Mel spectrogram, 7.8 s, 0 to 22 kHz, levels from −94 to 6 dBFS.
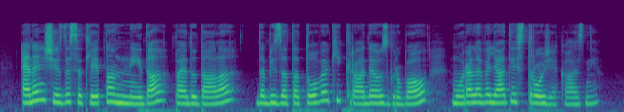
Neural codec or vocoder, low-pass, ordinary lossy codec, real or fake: none; 9.9 kHz; none; real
